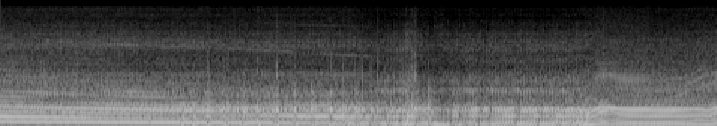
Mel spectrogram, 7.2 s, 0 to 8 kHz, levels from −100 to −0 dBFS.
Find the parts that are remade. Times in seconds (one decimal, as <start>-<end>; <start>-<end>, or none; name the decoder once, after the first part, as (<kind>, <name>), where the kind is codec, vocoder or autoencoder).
none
